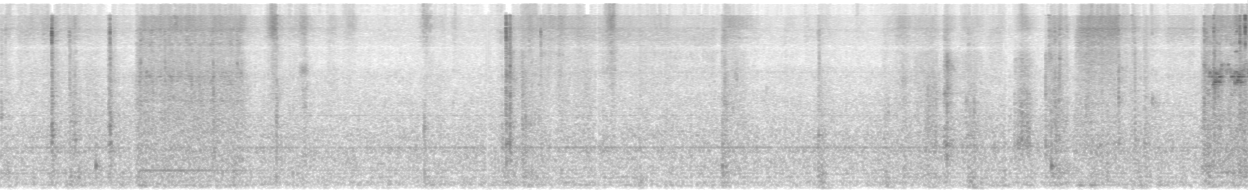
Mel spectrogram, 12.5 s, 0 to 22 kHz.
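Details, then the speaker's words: Epson EcoTank ET-8550 converted for DTF printing, during a regular head cleaning cycle: thin steady high whistle over soft clicks and whirring; abnormal noise, cause unknown. "Yeah, the printer shouldn't make that noise. That really high whistling noise, the printer shouldn't be making that."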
